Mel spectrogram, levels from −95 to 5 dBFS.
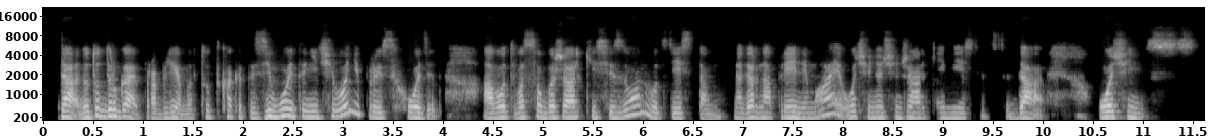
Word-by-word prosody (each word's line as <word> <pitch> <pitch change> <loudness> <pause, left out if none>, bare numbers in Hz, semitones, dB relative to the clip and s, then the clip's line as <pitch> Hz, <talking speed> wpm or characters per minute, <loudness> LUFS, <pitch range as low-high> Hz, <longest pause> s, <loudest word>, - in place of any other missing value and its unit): Да, 210 -2 +6
но 195 - +3
тут 255 +3 +3
другая 215 -4 +5
проблема. 175 -2 -2
Тут 210 -1 -8
как 215 -1 -4
это: 200 -2 -6
зимой-то 225 +4 +3
ничего 210 +5 +1
не 350 0 0
происходит, 190 - -1 0.4
а 175 - +4
вот 195 +2 +2
в 175 - -4
особо 190 +1 +1
жаркий 190 0 +2
сезон, 210 - 0
вот 180 - -2
здесь 175 0 -5
там, 165 +4 -7
наверно, 185 +1 +1
апрель 190 0 0
и - - -4
май, 275 - 0
очень-очень 195 -6 -3
жаркие 180 -1 -3
месяцы. 180 +5 -9
Да, 180 +1 +2 0.5
очень 200 -2 +3
с - - -7
190 Hz, 160 wpm, -23 LUFS, 180-210 Hz, 0.5 s, Да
